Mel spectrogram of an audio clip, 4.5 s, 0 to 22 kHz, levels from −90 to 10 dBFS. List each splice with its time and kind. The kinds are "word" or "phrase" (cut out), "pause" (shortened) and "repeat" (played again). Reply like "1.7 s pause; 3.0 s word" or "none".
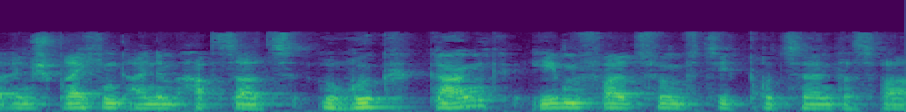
none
